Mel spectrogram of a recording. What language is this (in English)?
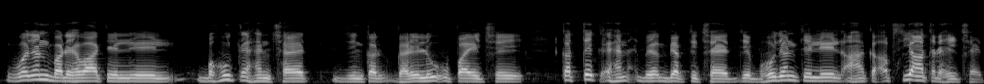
Maithili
